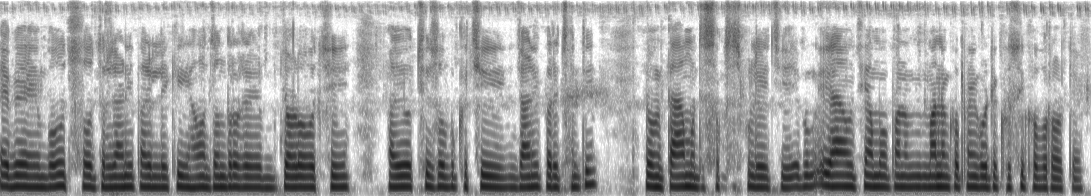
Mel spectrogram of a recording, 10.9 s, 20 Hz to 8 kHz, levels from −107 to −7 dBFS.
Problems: none marked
